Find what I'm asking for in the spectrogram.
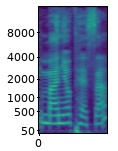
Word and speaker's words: Manyo Pesa: Now, there's your new song featuring Watendawili, Manyo Pesa. Mm-hmm. Did I say that right? – Yeah, right.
